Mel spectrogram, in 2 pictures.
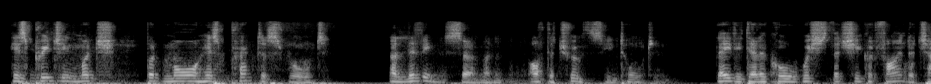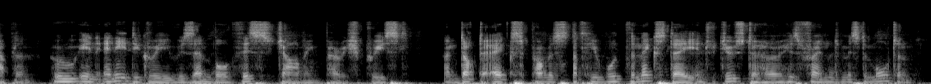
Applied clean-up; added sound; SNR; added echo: neural mask model DeepFilterNet 3.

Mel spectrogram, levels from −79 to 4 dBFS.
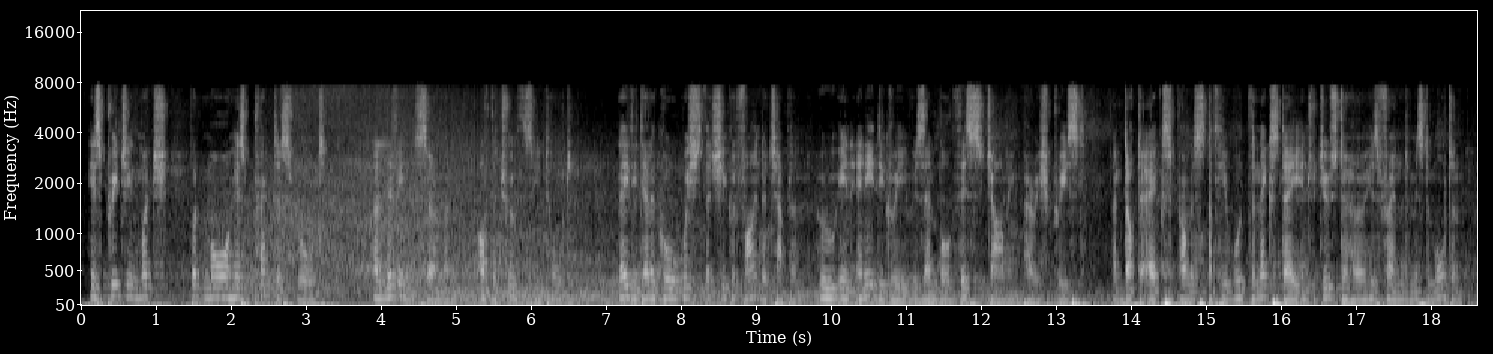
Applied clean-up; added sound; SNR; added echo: none; Fixed-wing aircraft, airplane; 15 dB; reverberation time 1.8 s.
